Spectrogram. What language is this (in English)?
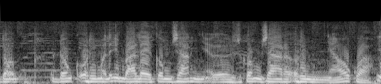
Serer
